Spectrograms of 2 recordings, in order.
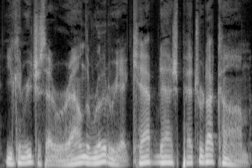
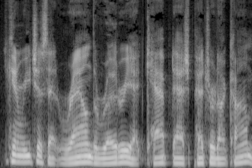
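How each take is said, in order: First: It is said in a put-on announcer voice. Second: It is said in his normal speaking voice.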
